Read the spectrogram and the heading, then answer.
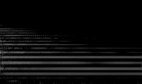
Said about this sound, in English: The next thing about this piece is that it's full of bells. You can hear chimes near the beginning.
